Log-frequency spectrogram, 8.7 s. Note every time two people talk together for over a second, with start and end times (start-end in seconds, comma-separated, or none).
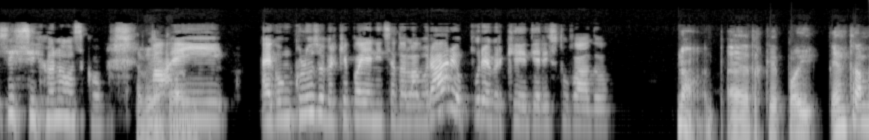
none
